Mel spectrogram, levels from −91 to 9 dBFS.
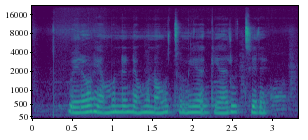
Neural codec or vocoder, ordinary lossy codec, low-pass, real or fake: none; none; none; real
